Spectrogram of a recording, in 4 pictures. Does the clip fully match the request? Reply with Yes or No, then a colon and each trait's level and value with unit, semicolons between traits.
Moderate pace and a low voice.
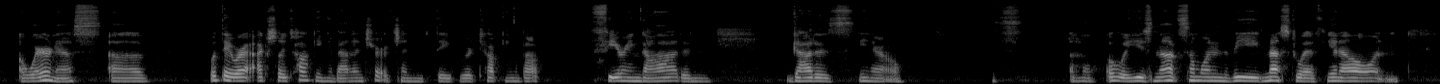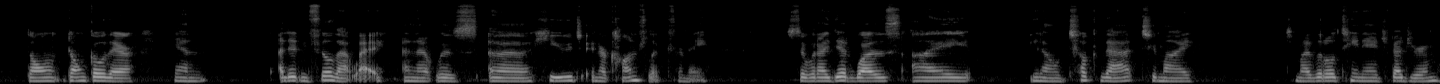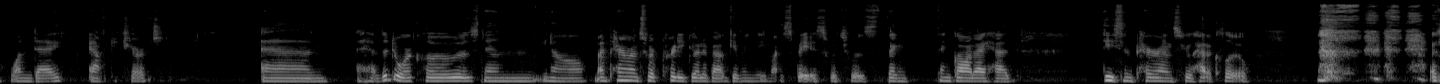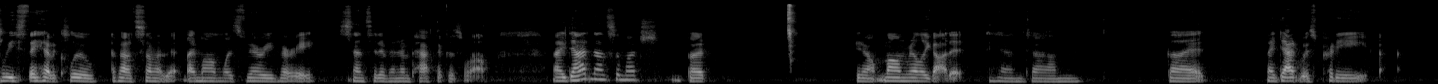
No: average, 150 wpm; medium, 160 Hz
